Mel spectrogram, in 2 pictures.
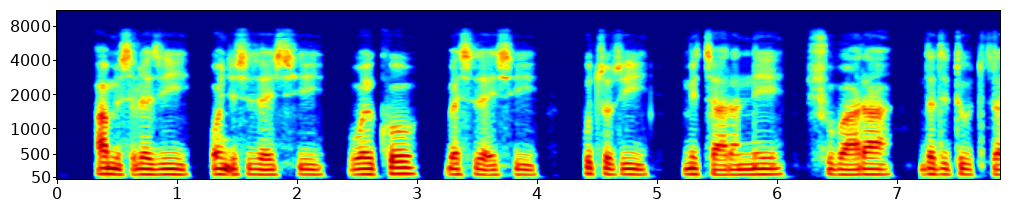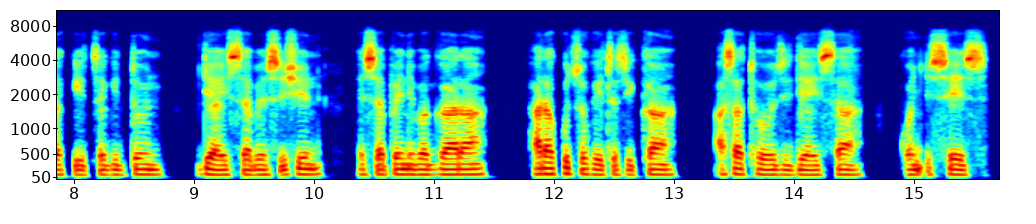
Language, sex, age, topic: Gamo, male, 18-24, agriculture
